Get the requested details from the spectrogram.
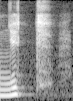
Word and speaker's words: Nyt: I zamiast powiedzieć, restauracja nazywała się Nyt, to ja mówiłam Nyt. I dla Norwega to jest ogromna różnica, bo ja zapomniałam, że norweskie i, nasze polskie i po norwesku czyta się jako długie i.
